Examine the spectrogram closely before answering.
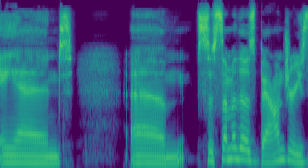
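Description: A woman with an American accent speaks in a plain, everyday voice at a fairly low pitch, with ordinary pitch variation and a dry, close sound with no echo. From North Texas. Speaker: assistant principal. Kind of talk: casual chat.

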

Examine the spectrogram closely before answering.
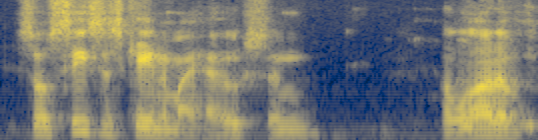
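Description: A man with a normal speaking voice, lively intonation and a moderate pace, in a very clean recording with a silent background. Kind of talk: casual chat. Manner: profane, rambling.

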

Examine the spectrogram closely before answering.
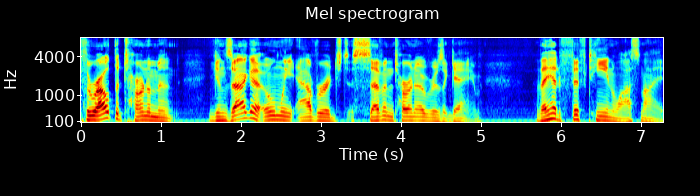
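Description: This is a normal speaking voice with ordinary pitch variation. The pace is moderate. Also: man. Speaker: sports radio co-host. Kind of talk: casual sports banter. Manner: playful, teasing.

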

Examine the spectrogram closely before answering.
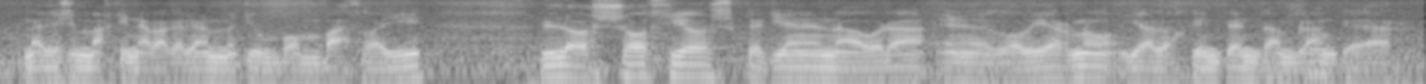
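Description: The speech is monotone and flat, delivered at a moderate pace. Audible room echo and noticeable background noise are present. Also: man. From Barcelona, Spain. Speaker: political talk show commentator. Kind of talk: heated political chat.

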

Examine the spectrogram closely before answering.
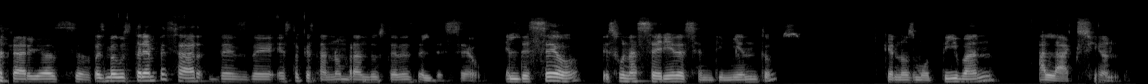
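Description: A man with a normal speaking voice talks at a fairly slow pace and medium pitch, with ordinary pitch variation. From Mexico, Ciudad Juárez. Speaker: sexologist. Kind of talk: expert interview.

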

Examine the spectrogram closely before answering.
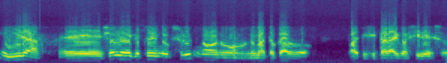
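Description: A man's medium-pitched voice keeps a moderate pace with ordinary pitch variation. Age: 40s. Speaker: professional footballer. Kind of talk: radio interview. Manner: halting, repeats words.

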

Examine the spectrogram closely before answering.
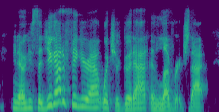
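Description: In a Canadian accent, a woman speaks with vocal fry against a quiet background. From Canada. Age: 40s. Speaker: cosmetics company founder. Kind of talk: interview.

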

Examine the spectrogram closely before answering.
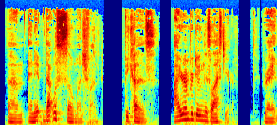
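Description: On a very clean recording with a silent background, a man of medium pitch speaks at a moderate pace. He is somewhat breathy, with big swings in loudness and long, frequent pauses. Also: lively intonation. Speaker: podcast co-host, university student. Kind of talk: casual chat.

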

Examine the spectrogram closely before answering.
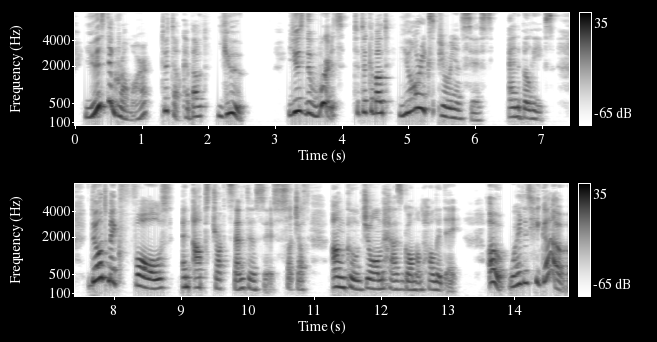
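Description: A woman's fairly high voice with very wide pitch swings and a fairly slow pace, on a very clean recording over a silent background. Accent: Polish. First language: Polish. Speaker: English teacher. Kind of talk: tutorial. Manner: animated.

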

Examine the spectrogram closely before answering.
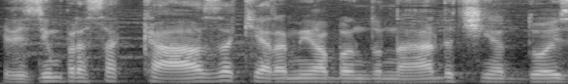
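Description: In a monotone, flat delivery, a man speaks at a fairly quick pace. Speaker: podcast host. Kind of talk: casual chat; scripted narration.

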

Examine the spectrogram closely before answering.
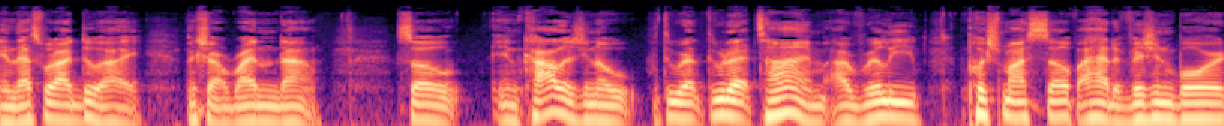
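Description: In an ordinary speaking voice, a man with an American accent talks at a moderate pace in a fairly low pitch with fairly even intonation, on a very clean recording with a silent background. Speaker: NFL football player. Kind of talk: casual solo podcast monologue. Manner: casual, conversational with fillers.

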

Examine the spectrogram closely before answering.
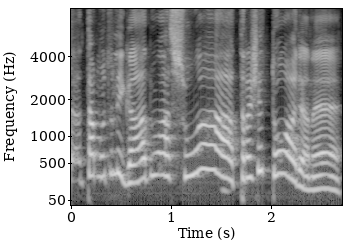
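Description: A man's voice with very wide pitch swings. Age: 30s. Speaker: podcast host. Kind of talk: casual interview chat.

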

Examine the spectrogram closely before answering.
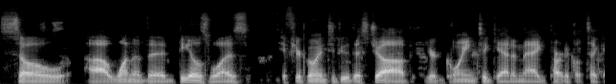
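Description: With a Canadian accent, a man talks at a moderate pace. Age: 40s. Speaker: engineer. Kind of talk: casual chat.

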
